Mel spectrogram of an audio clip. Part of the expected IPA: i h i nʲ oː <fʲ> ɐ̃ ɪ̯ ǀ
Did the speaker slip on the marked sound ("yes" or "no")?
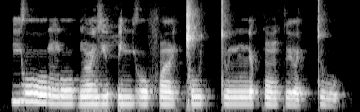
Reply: yes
